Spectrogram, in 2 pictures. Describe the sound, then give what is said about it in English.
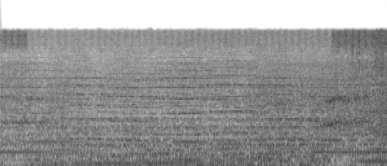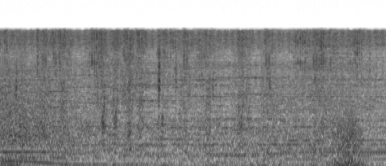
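A car speeds off in reverse while fleeing a locust swarm. Its engine roars in a dense, continuous rush with tire squeal, swelling slightly louder partway through and staying loud to the end. “He speeds off in reverse as locusts splat into the car.”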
